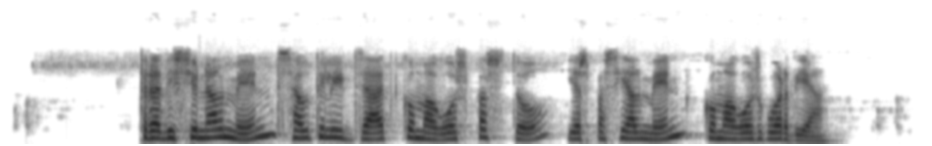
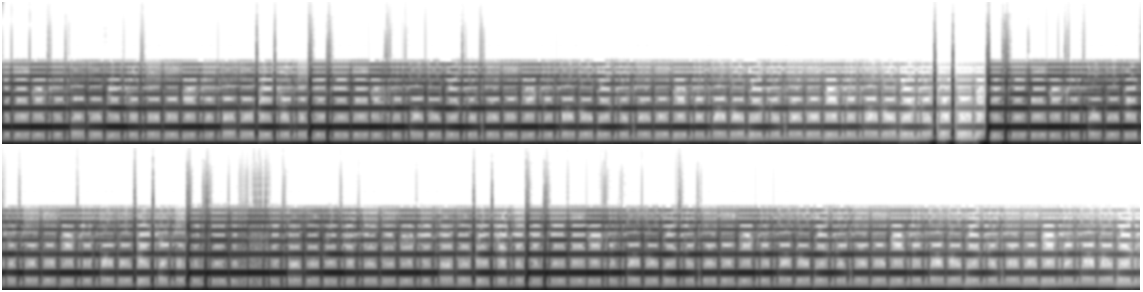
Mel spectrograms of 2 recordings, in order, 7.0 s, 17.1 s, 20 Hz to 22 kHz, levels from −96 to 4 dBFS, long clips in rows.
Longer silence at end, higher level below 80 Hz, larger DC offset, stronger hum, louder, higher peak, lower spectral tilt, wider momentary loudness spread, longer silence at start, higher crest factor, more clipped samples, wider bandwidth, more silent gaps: first, 0.75 s vs 0 s; second, -62 dBFS vs -20 dBFS; second, under 0.1% vs 60%; neither; second, -18 LUFS vs -14 LUFS; about the same, 0 dBFS vs 0 dBFS; first, -9 dB/octave vs -7 dB/octave; second, 7 LU vs 13 LU; first, 1.05 s vs 0 s; about the same, 18 dB vs 16 dB; second, under 0.1% vs 0.3%; about the same, 5.8 kHz vs 6 kHz; neither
